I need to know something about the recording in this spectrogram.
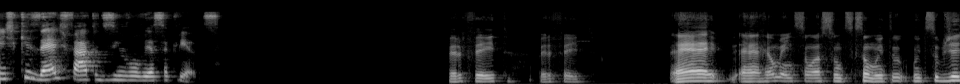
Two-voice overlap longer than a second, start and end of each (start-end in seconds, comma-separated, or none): none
